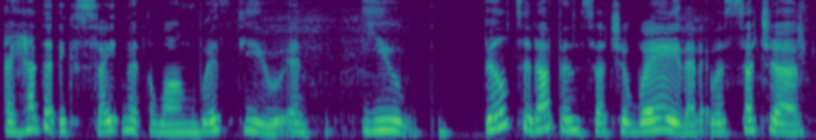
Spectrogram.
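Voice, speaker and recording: A woman's voice: medium pitch, normal speed, no room sound. A woman hosting a conversational podcast interview in an encouraging, attentive manner.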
